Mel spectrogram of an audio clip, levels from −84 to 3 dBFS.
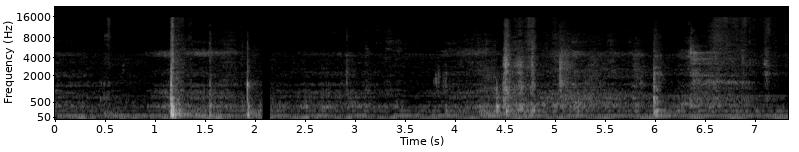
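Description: A digital broadcast dropout occurs from 2.07 to 2.20 s: the receiver stopped getting valid data and muted until clean frames arrived again. The sound cuts to silence for about 85 ms, consistent with two lost frames, and what was sent then is gone.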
